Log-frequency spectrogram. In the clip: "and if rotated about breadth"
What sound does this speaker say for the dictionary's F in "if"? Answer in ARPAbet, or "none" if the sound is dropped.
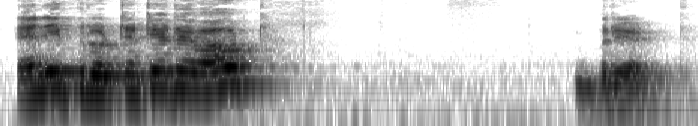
P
